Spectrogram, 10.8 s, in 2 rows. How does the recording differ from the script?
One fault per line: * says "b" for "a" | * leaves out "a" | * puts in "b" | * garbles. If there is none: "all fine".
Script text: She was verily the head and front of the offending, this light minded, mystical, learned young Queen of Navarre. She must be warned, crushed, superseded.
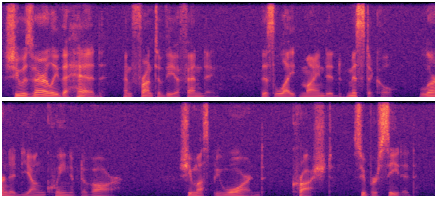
all fine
